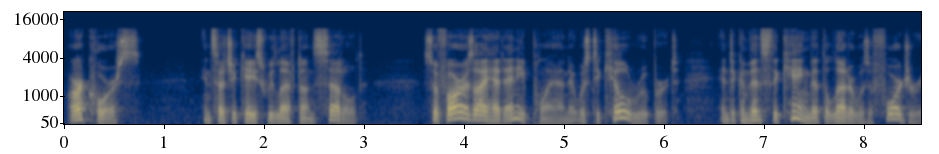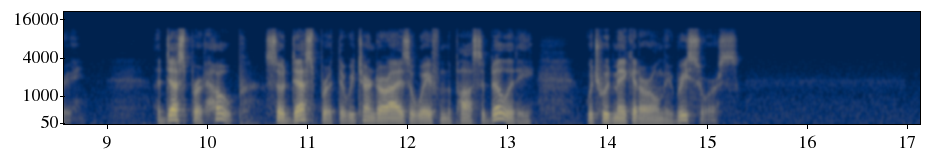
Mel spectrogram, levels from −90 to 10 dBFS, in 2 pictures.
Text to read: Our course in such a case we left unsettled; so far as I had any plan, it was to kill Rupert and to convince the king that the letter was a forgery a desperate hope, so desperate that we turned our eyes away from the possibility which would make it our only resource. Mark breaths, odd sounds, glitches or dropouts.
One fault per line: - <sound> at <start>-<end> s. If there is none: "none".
none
